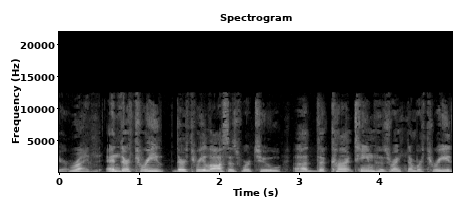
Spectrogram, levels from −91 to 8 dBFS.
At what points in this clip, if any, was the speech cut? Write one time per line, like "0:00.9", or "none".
0:02.9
